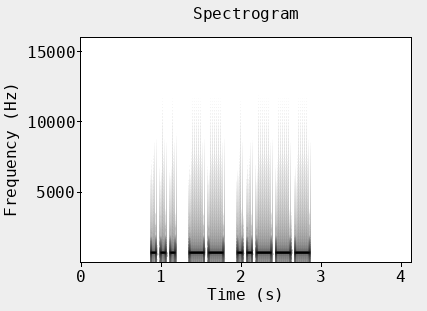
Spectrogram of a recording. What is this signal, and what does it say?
Morse code, heard as a keyed tone, about 20 wpm, 700 Hz. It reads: SM2
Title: Callsign Prefixes for Top 25 DXCC - 20wpm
